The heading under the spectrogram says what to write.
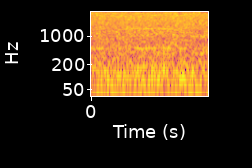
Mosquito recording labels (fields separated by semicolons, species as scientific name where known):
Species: Anopheles gambiae s.s.; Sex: female; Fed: unfed; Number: one; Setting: insect culture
